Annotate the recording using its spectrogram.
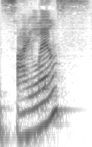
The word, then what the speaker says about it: silence: In silence. Termina nesse som do C. Não vai pro E. O E é mudo, ok?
